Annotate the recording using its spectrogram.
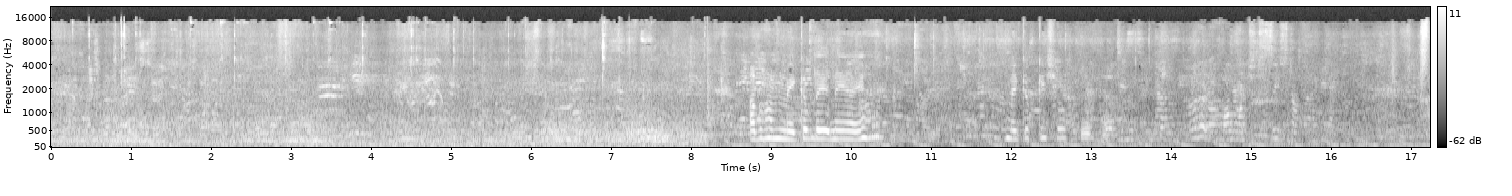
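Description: A middle-aged woman talks close to the microphone.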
